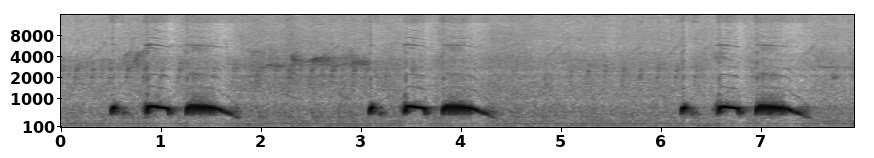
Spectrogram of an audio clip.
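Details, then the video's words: Liu tan style song of a spotted dove, an auspicious bird. Three identical low phrases about every three seconds, each a quick note, a short coo, then a long falling coo, with faint twittering from other birds between. "หลิ่วตัน คารม นกมงคล เสียงนกเขาใหญ่"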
